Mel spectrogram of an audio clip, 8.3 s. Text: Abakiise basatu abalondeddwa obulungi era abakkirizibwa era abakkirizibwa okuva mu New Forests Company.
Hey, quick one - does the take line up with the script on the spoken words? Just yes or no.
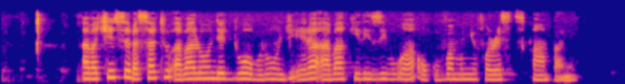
no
